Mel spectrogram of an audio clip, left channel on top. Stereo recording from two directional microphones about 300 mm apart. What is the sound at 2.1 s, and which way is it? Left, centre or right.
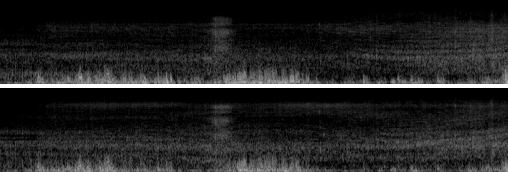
Vehicle, centre.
